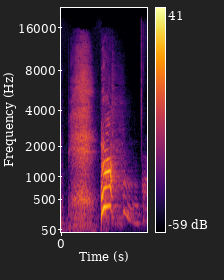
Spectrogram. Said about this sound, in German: Jawohl, Gesundheit.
